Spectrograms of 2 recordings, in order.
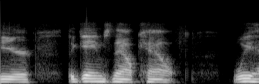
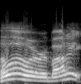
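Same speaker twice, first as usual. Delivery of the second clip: belted out high and badly; 9 semitones higher, 5 dB louder than usual. Greeting everybody at the show's start in a bad Harry Caray impression. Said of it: "sorry, that was a bad impression".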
